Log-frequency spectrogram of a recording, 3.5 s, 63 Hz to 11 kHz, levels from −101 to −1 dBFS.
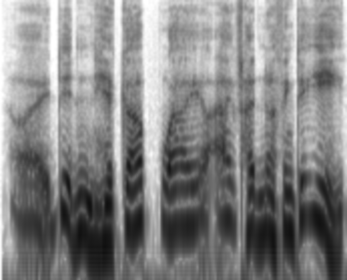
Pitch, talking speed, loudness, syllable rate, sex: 160 Hz, 155 wpm, -16 LUFS, 4.0 syllables/s, male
